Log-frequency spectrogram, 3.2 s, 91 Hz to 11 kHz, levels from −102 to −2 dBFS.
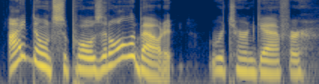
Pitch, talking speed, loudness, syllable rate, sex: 230 Hz, 170 wpm, -18 LUFS, 5.9 syllables/s, female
